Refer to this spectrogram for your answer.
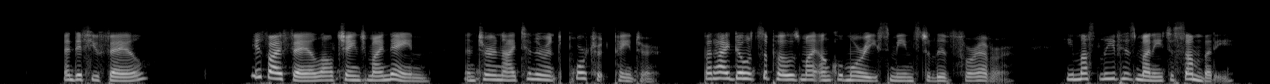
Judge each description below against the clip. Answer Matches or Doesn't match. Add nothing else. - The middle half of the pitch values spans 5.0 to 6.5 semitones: Matches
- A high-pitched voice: Matches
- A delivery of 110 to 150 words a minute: Doesn't match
